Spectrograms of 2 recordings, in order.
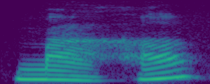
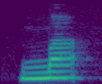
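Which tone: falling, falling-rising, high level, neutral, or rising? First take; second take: falling-rising; neutral. First: The pitch dips low, then rises again. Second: The pitch is short, light and unstressed. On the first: "Troisième ton"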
